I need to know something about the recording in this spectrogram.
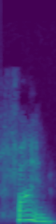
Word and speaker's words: Fine: you too soon but my last name is actually pronounced fine fine fine you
